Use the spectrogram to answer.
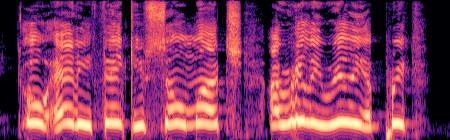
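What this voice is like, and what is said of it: High-pitched imitated voice. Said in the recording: “high voice”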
